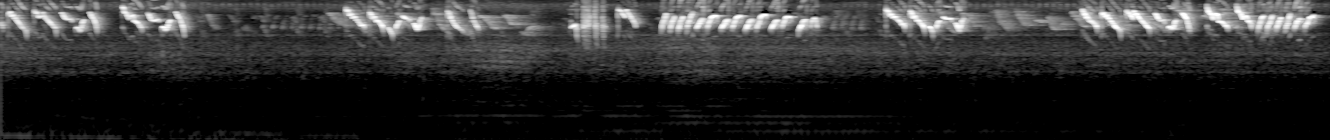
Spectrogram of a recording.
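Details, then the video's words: Lure song of a white-eye (pleci), in the ngecal, ngalas and nembak styles, played to set other white-eyes singing: repeated bursts of shrill, fast twittering notes, each phrase about a second long, broken by brief silences and one sharp rustle. "PLECI ngecal, ngalas dan nembak AMPUH memancing pleci buka paruh."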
